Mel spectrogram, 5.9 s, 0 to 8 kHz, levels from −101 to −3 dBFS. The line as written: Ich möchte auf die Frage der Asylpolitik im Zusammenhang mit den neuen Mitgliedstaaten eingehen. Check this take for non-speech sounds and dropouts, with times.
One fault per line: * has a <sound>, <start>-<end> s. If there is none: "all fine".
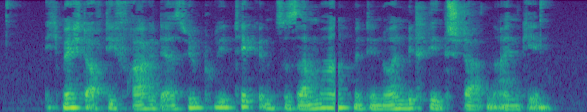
* has a dropout, 3.4-3.4 s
